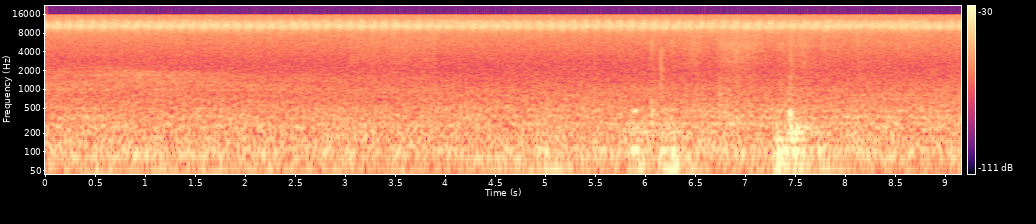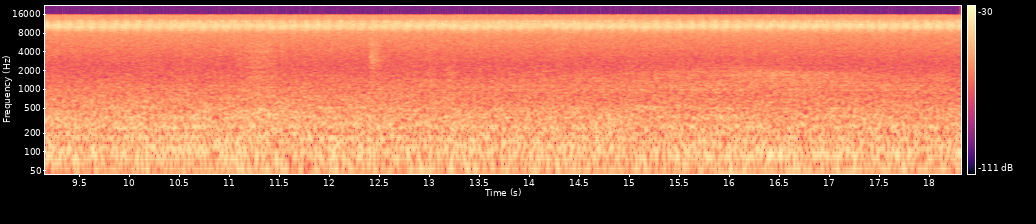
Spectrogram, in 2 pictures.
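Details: Unbroken high cricket trill holding one even pitch for the whole stretch, layered over a hissy, rumbling background with a brief faint clatter near the middle.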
